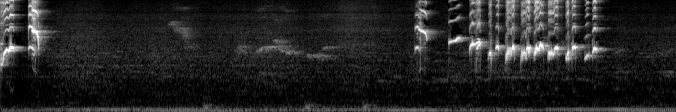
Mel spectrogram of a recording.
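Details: Orange-headed thrush, a training song for songbirds: a brief opening call, a quiet stretch, then a fast chattering run of high, clipped repeated notes.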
